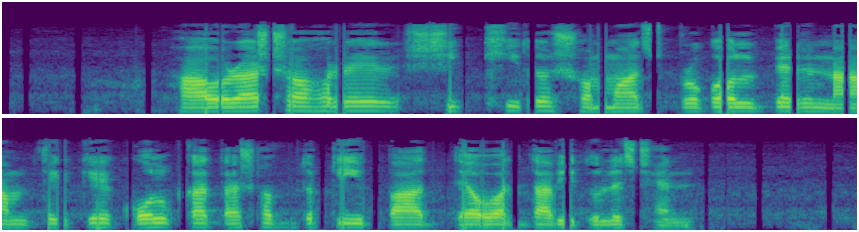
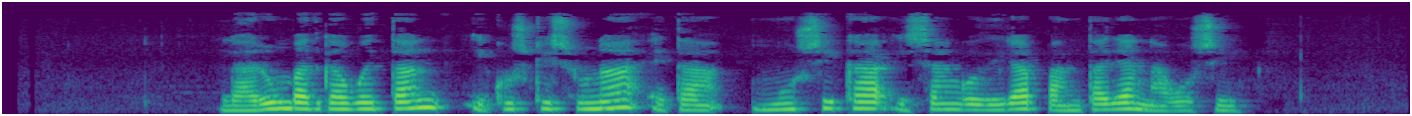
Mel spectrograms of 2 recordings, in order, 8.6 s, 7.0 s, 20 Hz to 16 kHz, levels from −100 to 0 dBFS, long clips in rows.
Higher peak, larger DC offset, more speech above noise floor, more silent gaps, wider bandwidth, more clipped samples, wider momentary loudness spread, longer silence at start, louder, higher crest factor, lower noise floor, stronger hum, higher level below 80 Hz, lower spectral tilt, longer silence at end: about the same, -2 dBFS vs -4 dBFS; neither; second, 38 dB vs 48 dB; neither; second, 8 kHz vs 11 kHz; neither; second, 9 LU vs 12 LU; second, 0.9 s vs 1.1 s; first, -20 LUFS vs -24 LUFS; about the same, 20 dB vs 20 dB; second, -58 dBFS vs -71 dBFS; neither; first, -54 dBFS vs -76 dBFS; second, -4 dB/octave vs -5.5 dB/octave; about the same, 0.85 s vs 0.85 s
